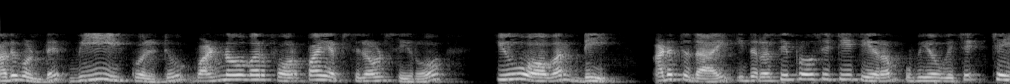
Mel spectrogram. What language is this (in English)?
Malayalam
